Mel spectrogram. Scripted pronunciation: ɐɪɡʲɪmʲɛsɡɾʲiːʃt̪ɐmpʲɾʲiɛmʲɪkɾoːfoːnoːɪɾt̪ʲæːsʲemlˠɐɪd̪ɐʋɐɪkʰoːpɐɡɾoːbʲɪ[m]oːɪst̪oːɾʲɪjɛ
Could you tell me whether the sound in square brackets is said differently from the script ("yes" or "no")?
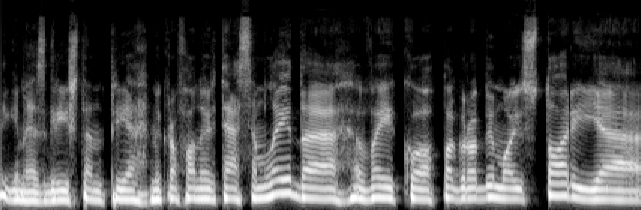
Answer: no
